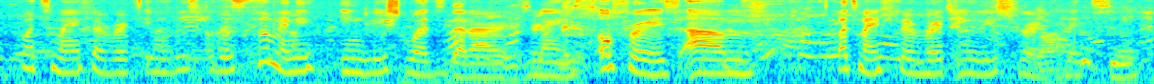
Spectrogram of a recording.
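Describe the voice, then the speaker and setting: Someone with a Ugandan accent speaks at a fairly slow pace with ordinary pitch variation, amid crowd noise in the background and an audible room echo. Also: woman, medium pitch for a woman. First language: Luganda. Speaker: street interviewee. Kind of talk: street interview.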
